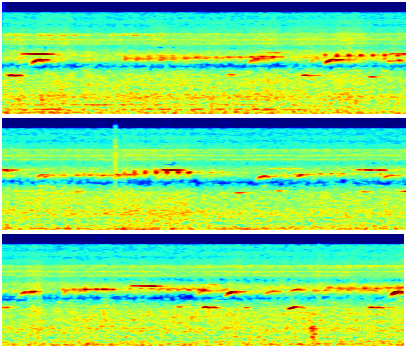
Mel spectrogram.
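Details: Coqui frogs in their natural habitat in Puerto Rico, a dense chorus of short high chirping notes repeating steadily over a continuous hiss of insects and background noise.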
